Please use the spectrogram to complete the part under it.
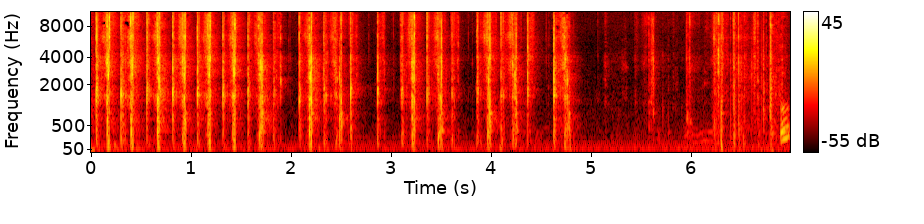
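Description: Tarot cards being shuffled for a reading: rapid, crisp riffling bursts in quick succession for nearly five seconds, a brief lull, then a few more flicks near the end, close and clear without speech.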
